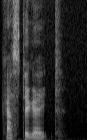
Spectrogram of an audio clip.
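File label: "castigate", English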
